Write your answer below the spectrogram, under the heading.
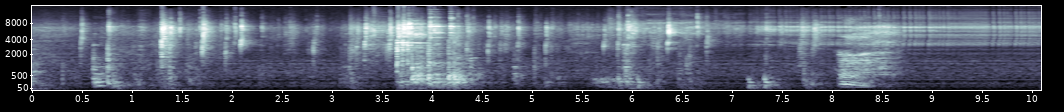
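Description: Metal knocks and clanks of hot knife blades being handled and pressed between metal quench plates in an arbor press, with a louder rushing noise about four seconds in and a short creak a little past eight seconds.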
